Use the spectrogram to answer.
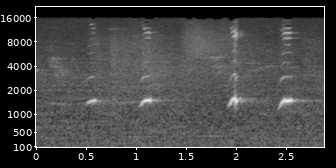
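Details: Tame white-rumped shama singing in the "giọng rừng" (forest voice) style: four clear, pure whistled notes at a similar mid pitch, each briefly swelling, spaced roughly half a second apart over faint background hiss.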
